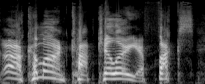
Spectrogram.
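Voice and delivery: mock cop yell. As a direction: haul the suspects out. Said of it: "they're like".

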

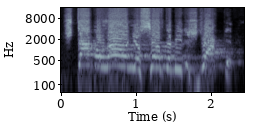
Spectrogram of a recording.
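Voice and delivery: high-pitched, sustained pulpit cry; fervent preaching. Real, not acted. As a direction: preach it hard, voice up high throughout. Preacher at full force.

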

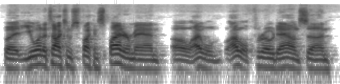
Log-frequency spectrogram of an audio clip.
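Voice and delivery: ordinary talk, nothing marked

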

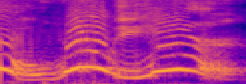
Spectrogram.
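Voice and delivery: loud, very high mock insistence. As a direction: push it on them, high and loud. Imitates pushy girls forcing snacks.

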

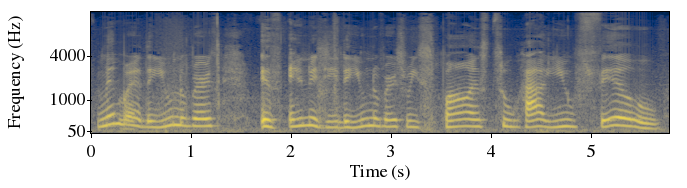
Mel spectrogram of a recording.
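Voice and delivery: ordinary talk

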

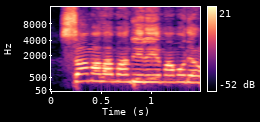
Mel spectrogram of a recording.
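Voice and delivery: high, loud mocking gibberish prayer; mock tongues. Pastor mocking a spooky church kid's prayer language, high and loud. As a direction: parody a spooky church kid praying in tongues. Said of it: "hyper spooky church kid".

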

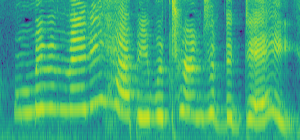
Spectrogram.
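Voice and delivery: high, quick, loud little voice; squeaky small-creature greeting; nervous eager Piglet. Acted. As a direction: blurt it with a stammer, very high.

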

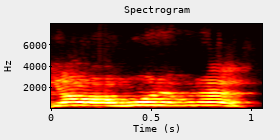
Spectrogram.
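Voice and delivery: high, cocky challenge; mock taunt. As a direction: throw it at the rival band like a dare. Band taunting rivals.

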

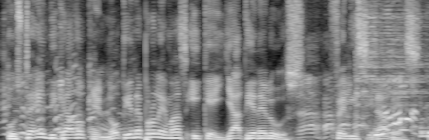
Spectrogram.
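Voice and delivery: steady automated recorded-message voice; phone menu voice. Acted. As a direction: read it like a robotic phone menu.

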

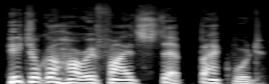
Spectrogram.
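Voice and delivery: ordinary delivery, nothing marked

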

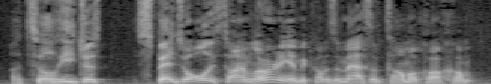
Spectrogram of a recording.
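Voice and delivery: usual speaking voice

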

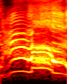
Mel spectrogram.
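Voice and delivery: loud, high imitated scream; full-volume shriek of fear. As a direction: mimic a kid screaming in terror. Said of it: "so he's screaming".

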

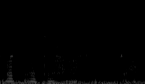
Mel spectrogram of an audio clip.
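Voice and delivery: whispered, barely audible self-questioning; muttering to self. Real, not acted. Host trying to recall what [name] dropped, whispering to himself. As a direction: drop to a whisper while searching your memory.

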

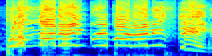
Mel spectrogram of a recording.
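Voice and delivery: high, loud, fast protest of innocence; defensive denial. Retold or imitated. Retelling his mentor scene, a loud indignant denial. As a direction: insist you're not angry, voice shooting up. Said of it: "I was like".

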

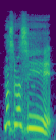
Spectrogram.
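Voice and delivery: high polite phone greeting; bright high telephone voice. Shown as a demonstration. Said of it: "do your phone voice".

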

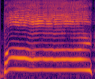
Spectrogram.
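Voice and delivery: high, long holler; yelled goodbye. Retold or imitated. Crowd waving as he looks back, yelled goodbye. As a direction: holler bye across a distance, stretched out. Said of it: "were just yelling at me".

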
